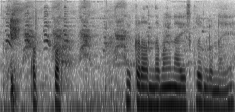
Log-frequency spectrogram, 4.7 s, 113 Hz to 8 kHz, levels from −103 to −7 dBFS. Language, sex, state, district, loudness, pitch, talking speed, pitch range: Telugu, female, Andhra Pradesh, Sri Satya Sai, -19 LUFS, 145 Hz, 90 wpm, 140-150 Hz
